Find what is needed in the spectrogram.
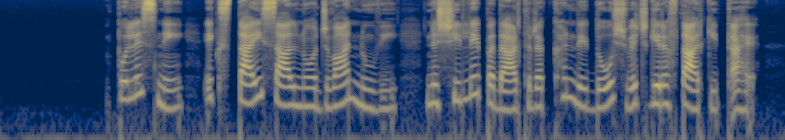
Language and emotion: Punjabi, neutral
